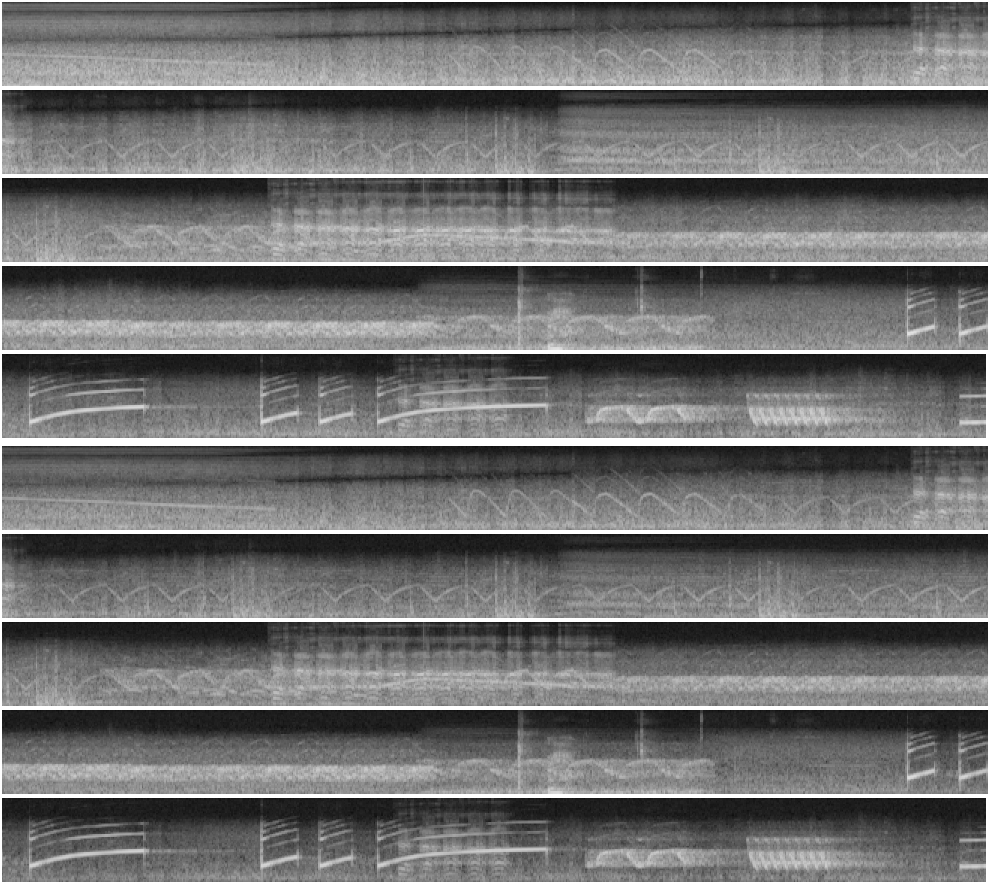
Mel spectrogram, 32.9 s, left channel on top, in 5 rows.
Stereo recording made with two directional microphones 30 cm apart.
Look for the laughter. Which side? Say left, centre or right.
left.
